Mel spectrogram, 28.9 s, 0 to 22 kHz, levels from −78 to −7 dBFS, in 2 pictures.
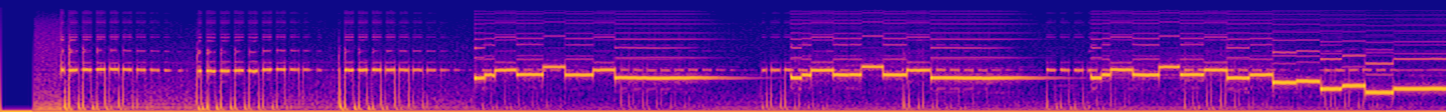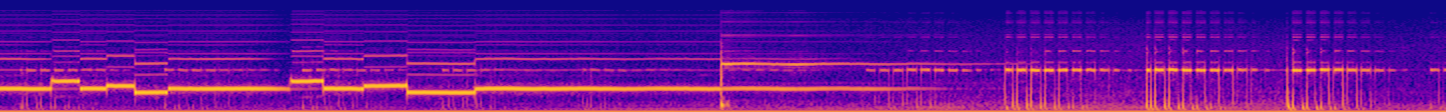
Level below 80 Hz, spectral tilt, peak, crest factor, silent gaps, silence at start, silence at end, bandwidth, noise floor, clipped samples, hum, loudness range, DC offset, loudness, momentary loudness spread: -54 dBFS; -4 dB/octave; -8 dBFS; 14 dB; none; 0 s; 0 s; 15.5 kHz; -42 dBFS; under 0.1%; none; 6 LU; 3%; -20 LUFS; 13 LU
